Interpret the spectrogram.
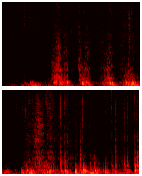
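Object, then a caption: Leather-topped wooden desk. Fingernails and fingertips of both hands tap and scratch the leather inlay of a large, heavy, dark wooden writing desk with a gold-tooled border. Fast sweeping strokes across the surface mix with dull, low, muffled knocks that swell and fade in uneven bursts.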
